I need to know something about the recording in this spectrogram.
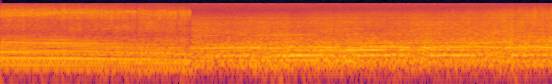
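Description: A racing boat engine roars at high speed.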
